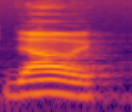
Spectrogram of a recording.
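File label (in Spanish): "llave", Cuba, Havanna; Kuba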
